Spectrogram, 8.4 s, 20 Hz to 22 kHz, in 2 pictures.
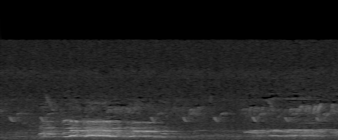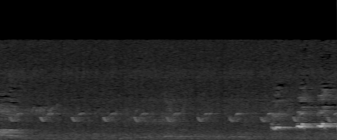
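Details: Black-collared starling in Ubon Ratchathani, Thailand, 17 April 2022, giving two bursts of rasping, harmonic chatter, followed later by a brief clearer whistle, with rapid high chirping from another caller running throughout.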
